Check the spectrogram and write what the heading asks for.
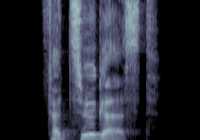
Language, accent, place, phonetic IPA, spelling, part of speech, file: German, Germany, Berlin, [fɛɐ̯ˈt͡søːɡɐst], verzögerst, verb, De-verzögerst.ogg
- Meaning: second-person singular present of verzögern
